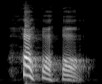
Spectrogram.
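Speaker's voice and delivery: loud cackling villain laugh; evil laugh. Pretend. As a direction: ham up a maniacal cackle. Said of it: "that's my evil laugh".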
